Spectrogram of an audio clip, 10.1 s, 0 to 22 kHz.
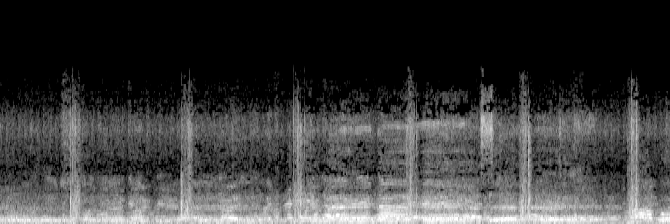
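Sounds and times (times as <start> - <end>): men reciting a lament: 0.0 - 10.0.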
